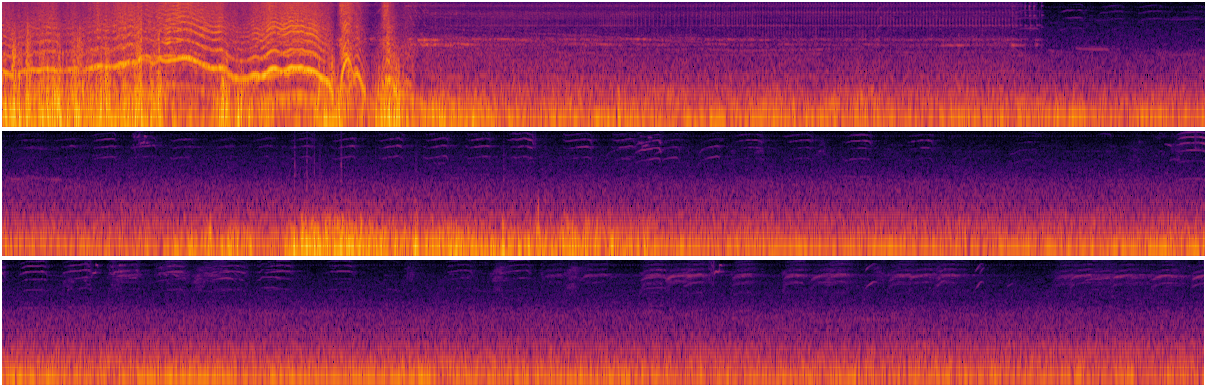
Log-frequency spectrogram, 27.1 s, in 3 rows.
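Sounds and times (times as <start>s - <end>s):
wind rumble on microphone: 0.0s - 7.8s, 10.2s - 14.9s
small birds chirping: 3.1s - 7.8s.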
